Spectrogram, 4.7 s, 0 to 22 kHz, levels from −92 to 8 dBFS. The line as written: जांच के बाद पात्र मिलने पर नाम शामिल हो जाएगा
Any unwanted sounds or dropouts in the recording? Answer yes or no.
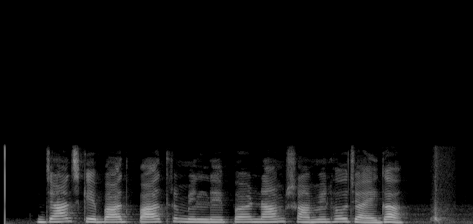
yes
